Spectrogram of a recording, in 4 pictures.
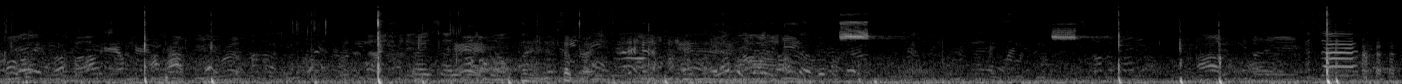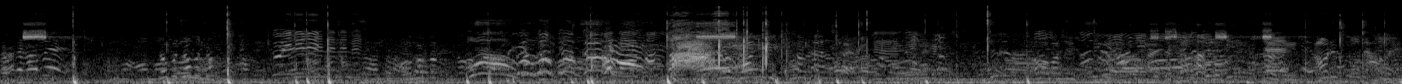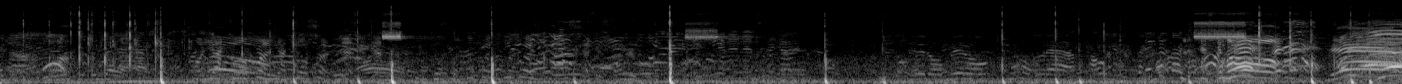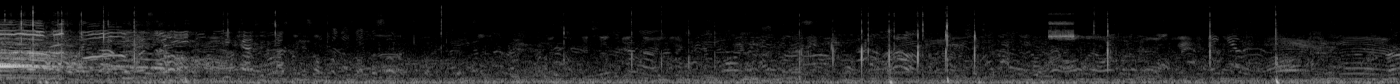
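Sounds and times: voices of players: 0.0s - 56.0s.

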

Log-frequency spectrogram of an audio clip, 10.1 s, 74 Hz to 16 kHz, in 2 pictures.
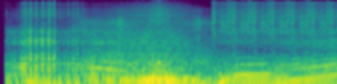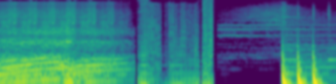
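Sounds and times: vehicle engine revving: 0.1s - 7.1s.

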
